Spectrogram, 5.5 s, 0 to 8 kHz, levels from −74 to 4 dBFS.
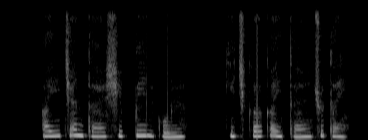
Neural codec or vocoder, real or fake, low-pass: none; real; 7.2 kHz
